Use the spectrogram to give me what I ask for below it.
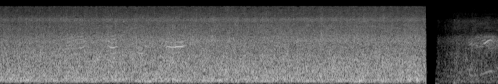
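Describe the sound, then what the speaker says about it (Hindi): Two Himalayan mountain rivers, one of them the Eastern Nayar, rushing together at a confluence, a loud steady roar of flowing water that cuts off abruptly near the end. "एक नदी ऊपर से बहते हुए आ रही है, और जिस साइड से हम आए थे उस साइड से भी पूर्वी नयार बहते हुए आ रही है"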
